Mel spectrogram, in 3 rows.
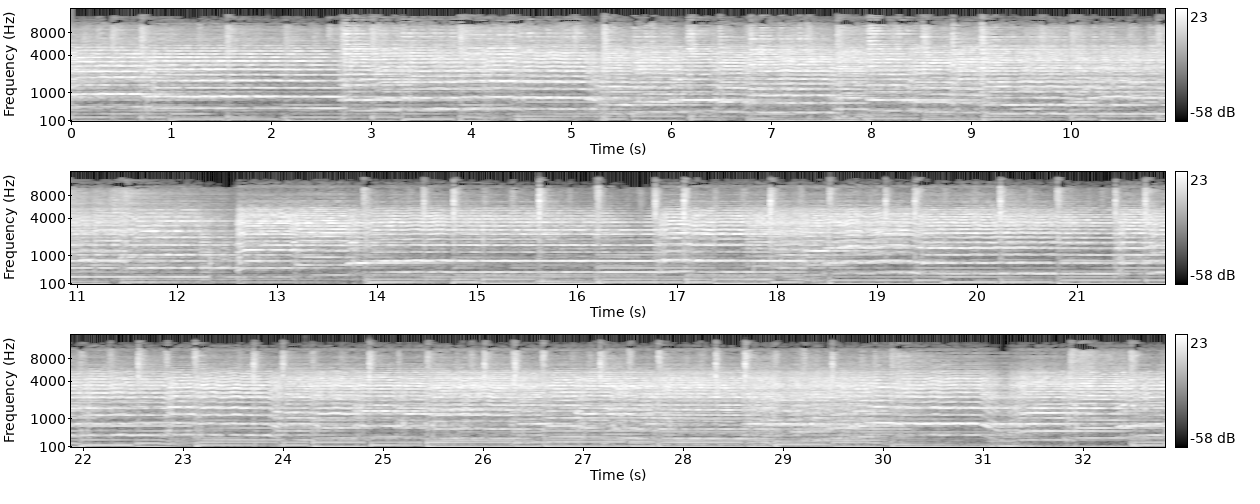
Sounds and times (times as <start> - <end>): Guitar: 0.0 - 32.8.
